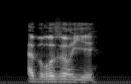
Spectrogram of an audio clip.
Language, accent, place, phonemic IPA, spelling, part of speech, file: French, France, Lyon, /a.bʁœ.və.ʁje/, abreuveriez, verb, LL-Q150 (fra)-abreuveriez.wav
- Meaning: second-person plural conditional of abreuver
